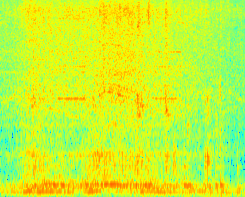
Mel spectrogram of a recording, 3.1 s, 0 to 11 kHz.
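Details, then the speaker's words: 2004 Pontiac GTO 5.7 LS1 V8, 34,000 miles, after replacing a bad spark plug: smooth rising rev and even settle back down with no stumble; firing cleanly on all cylinders, misfire counters now clear. "See, this beast fires up and runs super smooth. Oh yeah."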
